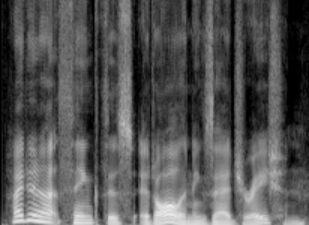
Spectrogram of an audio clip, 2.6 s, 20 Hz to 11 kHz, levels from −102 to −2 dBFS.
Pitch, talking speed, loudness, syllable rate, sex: 145 Hz, 210 wpm, -18 LUFS, 5.4 syllables/s, male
